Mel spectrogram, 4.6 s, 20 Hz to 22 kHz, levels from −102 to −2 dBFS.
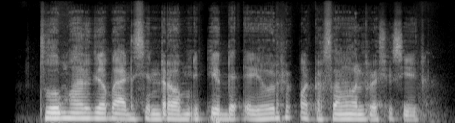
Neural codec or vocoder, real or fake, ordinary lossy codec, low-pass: codec, 44.1 kHz, 1.7 kbps, Pupu-Codec; fake; none; none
